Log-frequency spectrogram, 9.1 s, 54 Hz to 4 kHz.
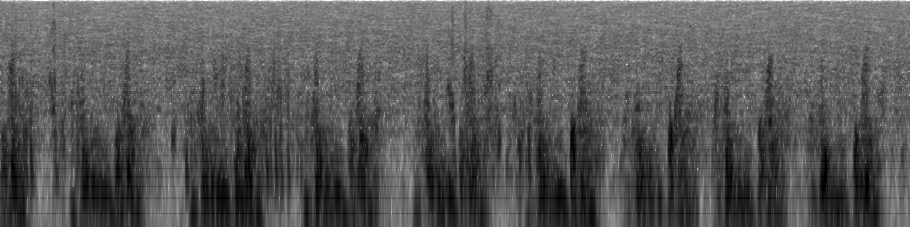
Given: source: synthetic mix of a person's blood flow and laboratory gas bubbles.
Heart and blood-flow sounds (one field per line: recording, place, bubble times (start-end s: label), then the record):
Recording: Doppler ultrasound of blood flow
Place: precordium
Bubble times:
0.08-0.36 s: bubbles
0.47-0.71 s: bubbles
0.74-0.81 s: bubbles
1.71-1.76 s: bubbles
1.80-1.95 s: bubbles
2.11-2.48 s: bubbles
2.63-3.03 s: bubbles
4.45-4.73 s: bubbles
4.83-5.01 s: bubbles
5.05-5.34 s: bubbles
From the record:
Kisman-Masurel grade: 221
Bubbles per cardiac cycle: several, 3 to 8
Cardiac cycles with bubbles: 10 to 50%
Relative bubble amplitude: barely perceptible (0.100 to 0.250)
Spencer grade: 2 (many but less than half of the cardiac periods contain bubble signals, singularly or in groups)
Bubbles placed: only in the low amplitude regions of the cardiac cycle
